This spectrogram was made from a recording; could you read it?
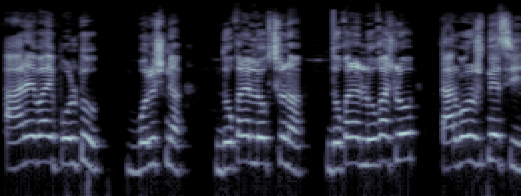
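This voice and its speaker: A woman's voice: sits high, little pitch movement, fast, natural voice. A woman voicing an eager, urgent young boy in a comic cartoon. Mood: anxious, eager. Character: eager young boy fetching help for friends.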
